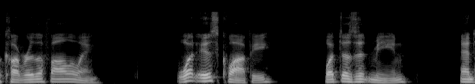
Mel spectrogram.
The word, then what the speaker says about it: QAPI: within organizations for over 15 years what is copy copy which is pronounced as it's listed there on the screen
